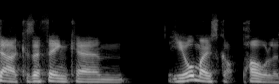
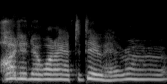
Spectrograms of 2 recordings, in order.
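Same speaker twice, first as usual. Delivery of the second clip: mock whinge, high and confused. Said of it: "And he was like".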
